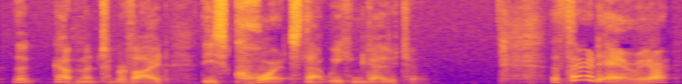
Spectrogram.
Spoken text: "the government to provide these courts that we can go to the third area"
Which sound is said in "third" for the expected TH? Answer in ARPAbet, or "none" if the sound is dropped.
TH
